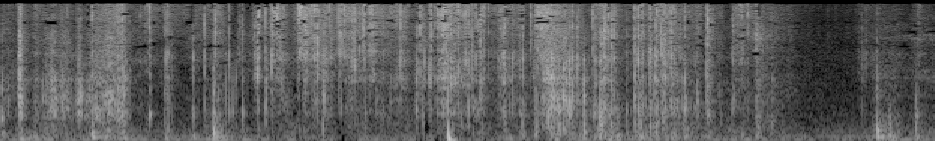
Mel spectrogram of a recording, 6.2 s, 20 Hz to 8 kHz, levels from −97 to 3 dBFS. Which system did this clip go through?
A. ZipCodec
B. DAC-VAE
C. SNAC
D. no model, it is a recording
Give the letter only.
D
